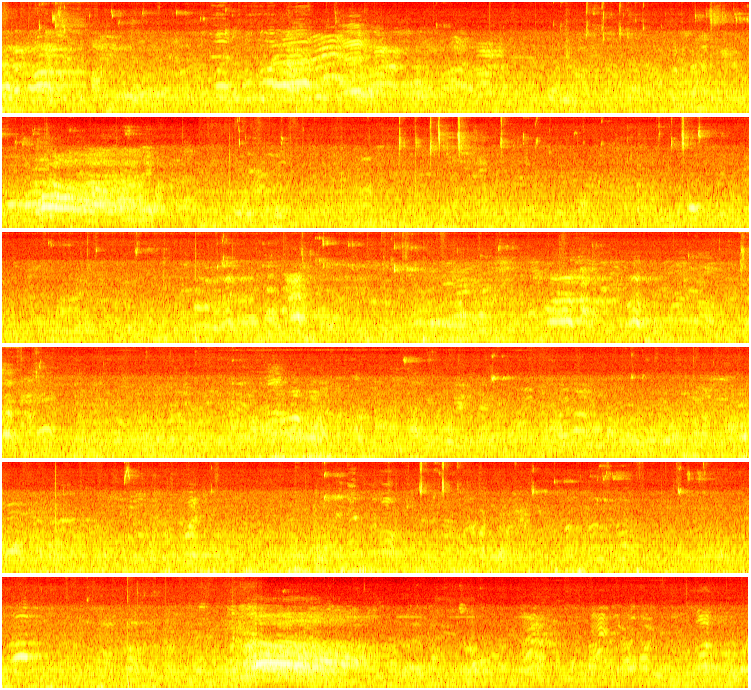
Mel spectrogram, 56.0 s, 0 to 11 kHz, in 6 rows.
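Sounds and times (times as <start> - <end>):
players calling out: 0.0 - 13.0, 19.2 - 40.0
shoes squeaking on court: 0.2 - 2.9, 6.9 - 9.8, 14.2 - 18.3, 19.2 - 25.2, 34.1 - 34.6, 41.0 - 46.3.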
